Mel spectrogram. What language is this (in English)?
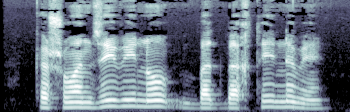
Pashto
